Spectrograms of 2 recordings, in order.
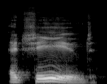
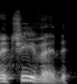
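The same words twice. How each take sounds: First: The V sound runs straight into the D. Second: The D is set apart from the V. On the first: The speaker calls it right. "I have to take that V sound and merge it with the D" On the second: The speaker calls it wrong.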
